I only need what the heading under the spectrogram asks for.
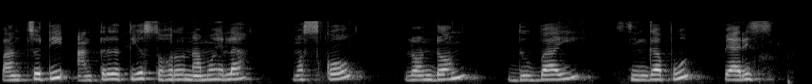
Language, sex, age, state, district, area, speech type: Odia, female, 45-60, Odisha, Kandhamal, rural, spontaneous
